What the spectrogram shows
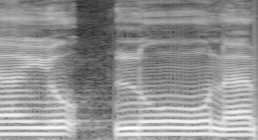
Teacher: یو حمزہ کو جھٹکے سے ادا کریں گے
